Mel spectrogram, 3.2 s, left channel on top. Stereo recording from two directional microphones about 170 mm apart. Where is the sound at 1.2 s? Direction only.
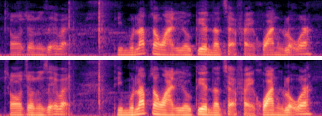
35° right (ahead or behind).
